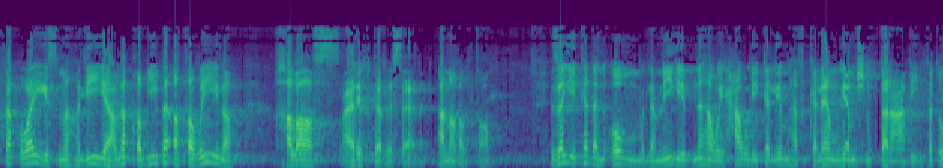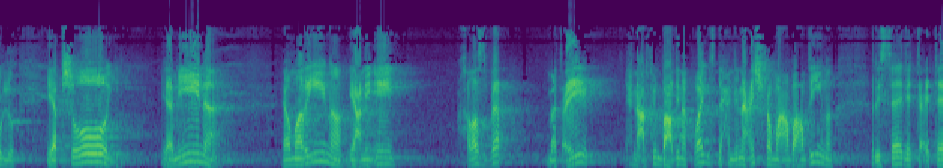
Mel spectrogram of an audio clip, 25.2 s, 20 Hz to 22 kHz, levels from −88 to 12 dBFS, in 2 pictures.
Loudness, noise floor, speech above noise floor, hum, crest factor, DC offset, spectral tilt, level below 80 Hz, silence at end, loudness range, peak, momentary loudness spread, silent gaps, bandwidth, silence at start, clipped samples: -15 LUFS; -49 dBFS; 33 dB; none; 18 dB; under 0.1%; -3 dB/octave; -52 dBFS; 0 s; 5 LU; 0 dBFS; 14 LU; none; 11.5 kHz; 0 s; under 0.1%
